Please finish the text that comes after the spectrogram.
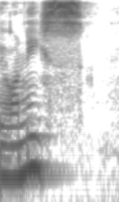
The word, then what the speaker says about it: Onís: Cangas de Onís. Whenever you see an accent like that, that's where the stress is on the word.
